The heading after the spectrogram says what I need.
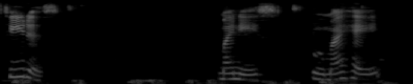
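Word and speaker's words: Tidus: all look at tetus I can't believe I called him tetus because I typically call him Titus but the actual pronunciation is tetus my niece whom I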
